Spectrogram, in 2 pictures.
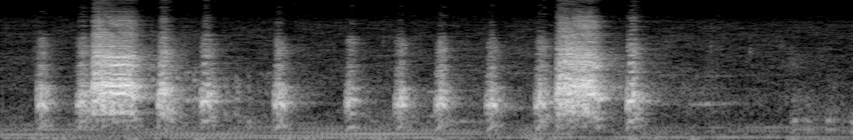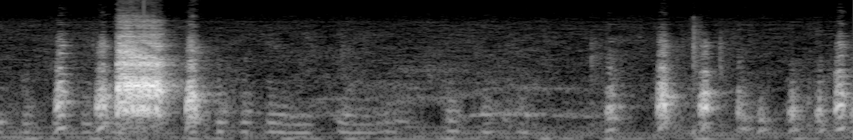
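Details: Egg-laying hen cackling: bursts of quick clucks topped by three loud rasping squawks, with a quieter stretch of soft, low clucking between them.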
